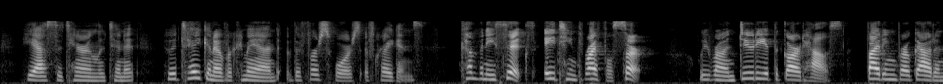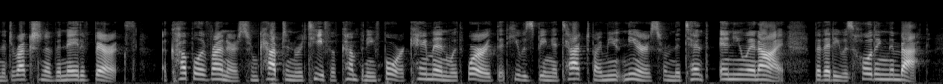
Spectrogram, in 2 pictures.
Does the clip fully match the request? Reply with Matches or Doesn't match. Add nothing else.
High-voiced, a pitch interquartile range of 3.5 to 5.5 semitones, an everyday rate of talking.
Doesn't match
